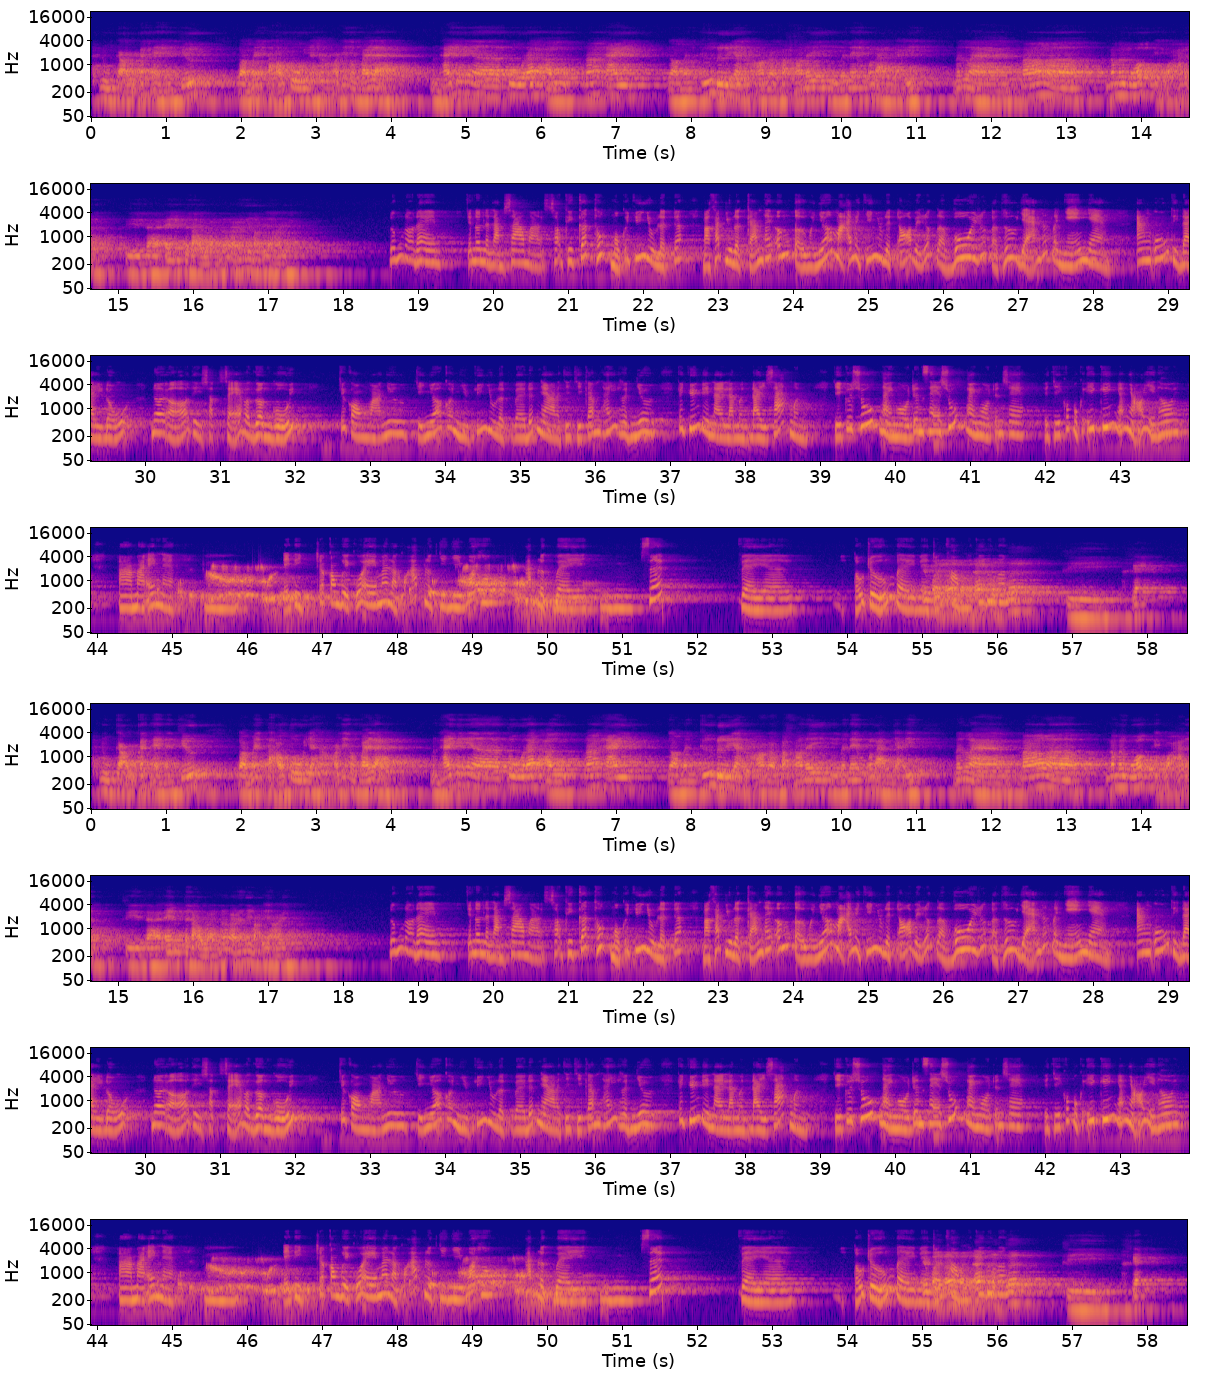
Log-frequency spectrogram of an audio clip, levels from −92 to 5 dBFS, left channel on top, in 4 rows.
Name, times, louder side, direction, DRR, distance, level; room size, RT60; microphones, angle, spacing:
voice 1, 0.1-1.5 1.9-4.0 4.5-7.2 7.7-11.1 11.5-13.2 13.5-14.8 15.1-17.3 55.0-56.3 56.9-57.9, right 2 dB, 65° right, -1 dB, 3.1 m, -26 dB
voice 2, 18.6-19.3 19.7-28.2 28.6-29.8 30.1-32.0 32.6-36.8 37.1-38.8 39.2-41.7 42.0-45.0 45.4-45.9 46.5-49.3 49.7-51.6 52.5-53.3 53.8-56.2, equal, 5° right, 11 dB, 0.9 m, -27 dB
sound 1, 44.6-47.3 47.9-50.6, left 3 dB, 55° left, 1.3 m, -28 dB
29.0 x 19.5 x 8.9 m, 2.2 s
head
